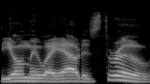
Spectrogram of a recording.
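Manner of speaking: ordinary talk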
